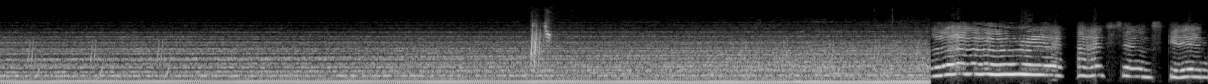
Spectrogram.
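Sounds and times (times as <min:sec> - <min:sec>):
high childlike singing voice: 0:09.3 - 0:12.0.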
